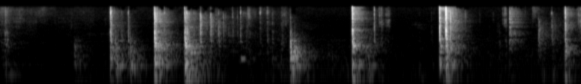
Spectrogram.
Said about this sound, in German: Oh, jetzt ist der Hammer aus der Hand gefallen. Vorsicht nur, dass er nicht auf den Fuß fällt.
